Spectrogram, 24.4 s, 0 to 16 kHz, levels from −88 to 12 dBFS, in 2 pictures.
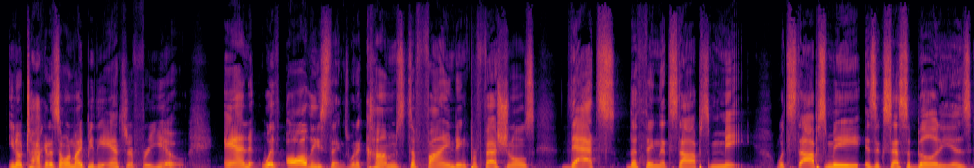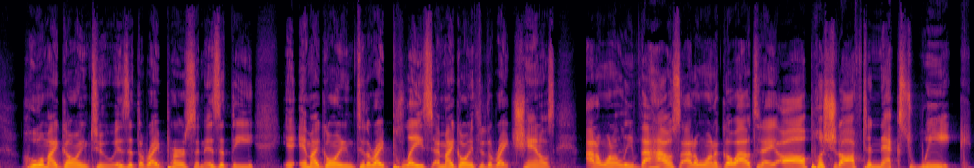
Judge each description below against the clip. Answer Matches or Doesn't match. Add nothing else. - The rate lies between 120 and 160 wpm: Doesn't match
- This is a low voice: Doesn't match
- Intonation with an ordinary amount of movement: Matches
